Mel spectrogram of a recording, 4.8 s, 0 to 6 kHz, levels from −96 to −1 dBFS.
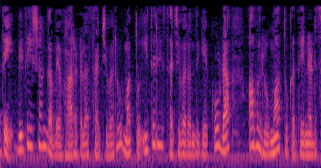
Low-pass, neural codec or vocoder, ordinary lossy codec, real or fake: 5.4 kHz; none; MP3, 48 kbps; real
